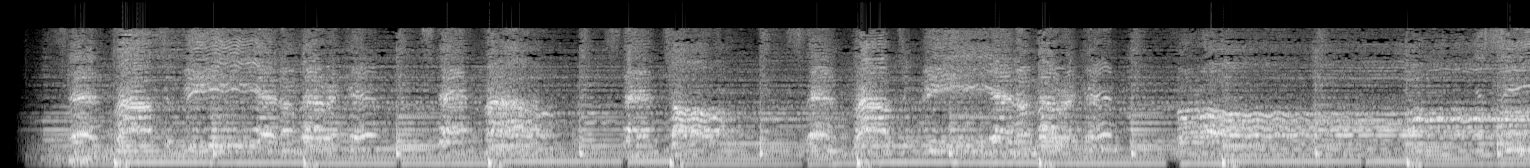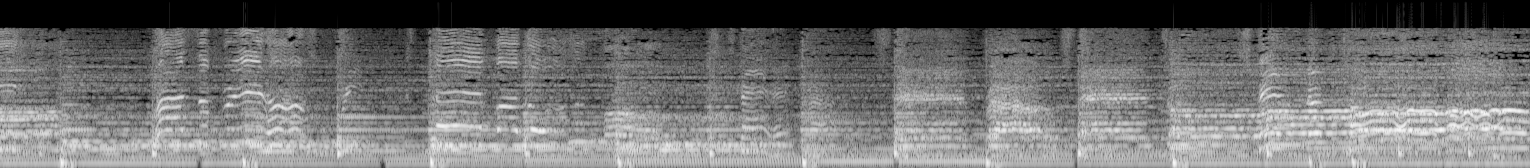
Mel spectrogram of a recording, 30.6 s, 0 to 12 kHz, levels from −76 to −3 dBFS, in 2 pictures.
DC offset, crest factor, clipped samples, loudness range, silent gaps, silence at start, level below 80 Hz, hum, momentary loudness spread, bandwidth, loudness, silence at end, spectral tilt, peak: under 0.1%; 12 dB; under 0.1%; 4 LU; none; 0.35 s; -26 dBFS; none; 9 LU; 7.4 kHz; -12 LUFS; 0 s; -4.5 dB/octave; 0 dBFS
